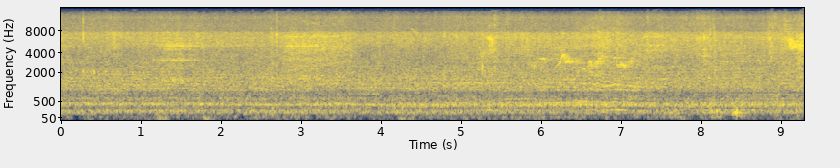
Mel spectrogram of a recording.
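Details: A colony of honey bees from a recent swarm capture hums in a steady, even drone while hive frames are inspected in the apiary; the buzz holds constant with a brief soft knock near the end.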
